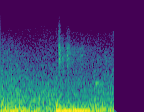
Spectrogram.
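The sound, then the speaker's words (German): Loud, booming gunfire echoes across open water, a deep rumbling roar with a sharper crack or two midway before it cuts off abruptly. “In diesem Augenblick dröhnten Schüsse über das Wasser.”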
